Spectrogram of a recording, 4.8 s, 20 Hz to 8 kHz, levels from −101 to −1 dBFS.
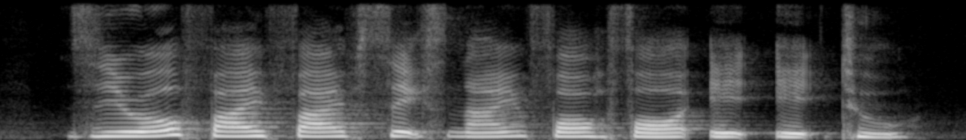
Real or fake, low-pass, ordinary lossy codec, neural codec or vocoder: real; none; none; none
